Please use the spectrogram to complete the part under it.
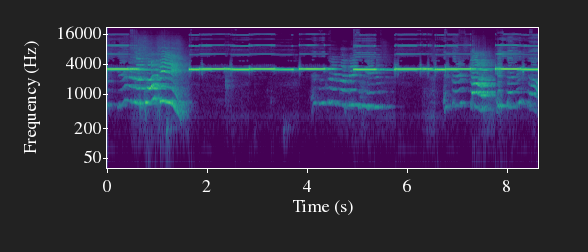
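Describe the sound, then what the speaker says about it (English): A smoke alarm in a video game shrills with loud, piercing electronic beeps in repeated bursts, broken by short gaps, with a voice and other talk sounding between and under the tones. "You do get the alarm that goes off first"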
